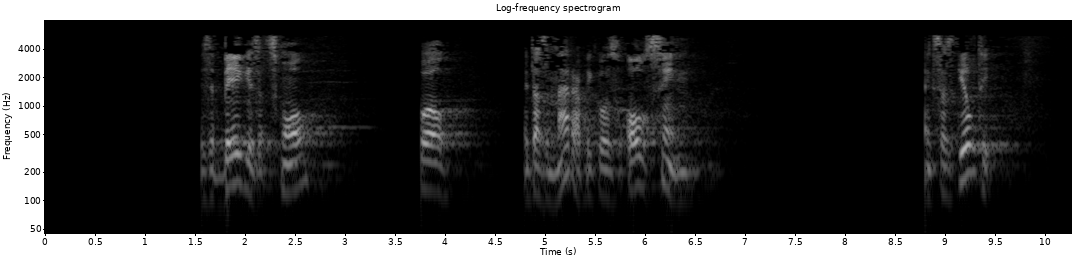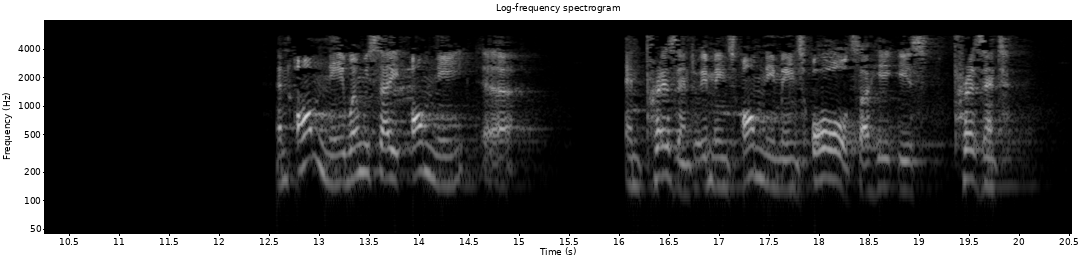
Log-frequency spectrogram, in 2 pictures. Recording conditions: large echoing room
